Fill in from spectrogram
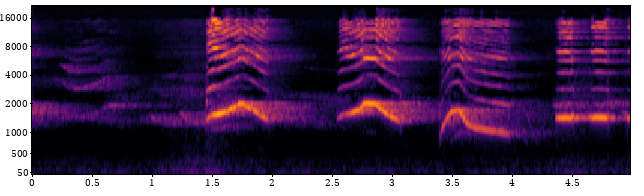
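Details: Singing masked laughingthrush, recorded to lure other birds: soft, drawn-out whistles lead into loud, arched whistled notes that rise and fall, with separate phrases spaced about a second apart and a short, level final note.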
